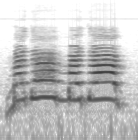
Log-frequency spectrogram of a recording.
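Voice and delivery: ordinary delivery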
